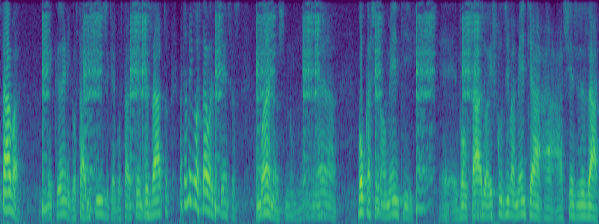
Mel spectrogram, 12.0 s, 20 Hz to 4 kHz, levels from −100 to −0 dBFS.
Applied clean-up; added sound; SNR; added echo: none; Fart; 11 dB; none.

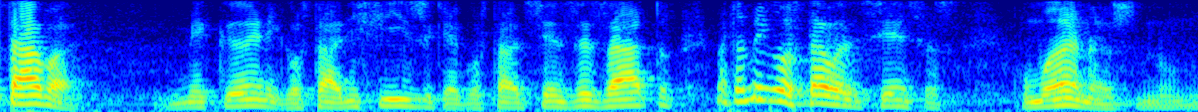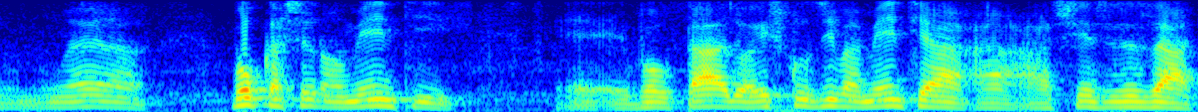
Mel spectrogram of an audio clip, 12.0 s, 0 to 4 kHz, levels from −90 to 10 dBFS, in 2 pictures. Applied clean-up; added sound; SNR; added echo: none; none; none; none.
